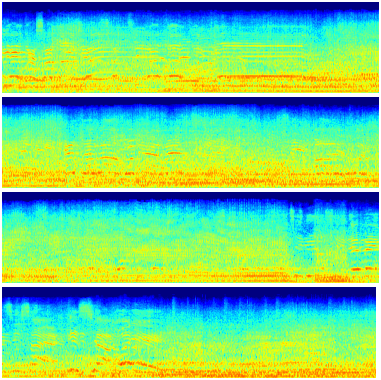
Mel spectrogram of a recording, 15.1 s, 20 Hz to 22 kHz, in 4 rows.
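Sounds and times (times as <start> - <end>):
race car engines running hard: 0.0 - 15.0.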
